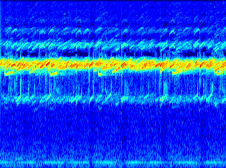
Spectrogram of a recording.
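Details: Night chorus of many spring peepers at a pond in early spring, their shrill upslurred peeps overlapping continuously into one unbroken, high-pitched ringing wall of sound.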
